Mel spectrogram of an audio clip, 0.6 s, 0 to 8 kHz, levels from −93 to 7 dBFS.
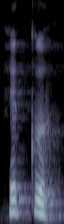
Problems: none marked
